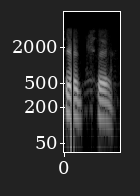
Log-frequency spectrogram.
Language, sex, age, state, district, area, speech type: Urdu, male, 60+, Uttar Pradesh, Lucknow, urban, conversation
